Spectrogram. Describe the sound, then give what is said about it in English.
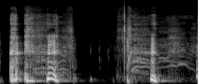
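Two loud bursts of coughing separated by a brief pause, each made of a few rough, harsh hacks with no talking around them. “I was just letting you cough.”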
